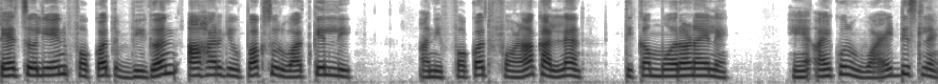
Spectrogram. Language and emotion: Goan Konkani, sad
